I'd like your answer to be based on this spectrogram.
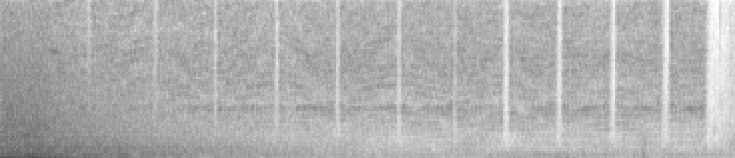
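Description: A spray can lays a clear coat on a custom car skid plate for a GTO, beginning with a loud close hiss that fades over several seconds, followed by faint intermittent ticks.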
